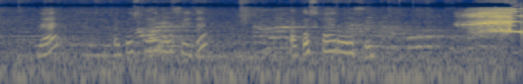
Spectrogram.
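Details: A pet cockatoo named Coconut chatters in speech-like, wavering syllables for about four seconds, then ends with a harsh, loud screech.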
